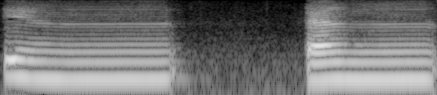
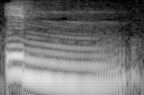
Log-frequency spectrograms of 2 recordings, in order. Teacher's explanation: أنا الآن تلامست الشفتان ولكن دون شد عليهما حتى تكون الميم مخفاة · Term: الميم مخفية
